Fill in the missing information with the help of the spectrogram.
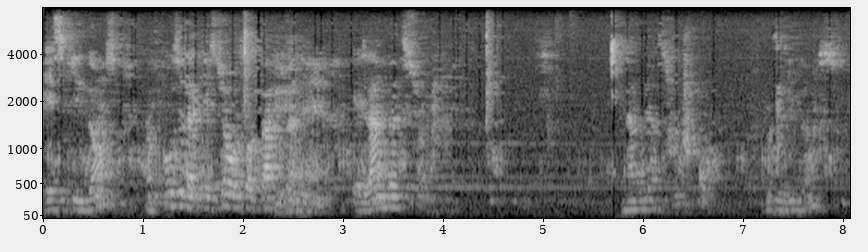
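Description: Slow-paced man teaching in an echoey classroom. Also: medium pitch, recorded from a distance, noisy background. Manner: slow, repeats phrases, slips into English. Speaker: French teacher. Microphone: distant room recording. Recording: echoey classroom recorded from afar, dull.

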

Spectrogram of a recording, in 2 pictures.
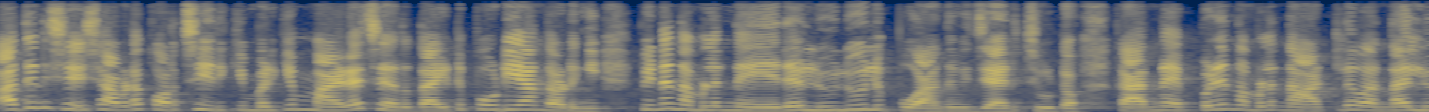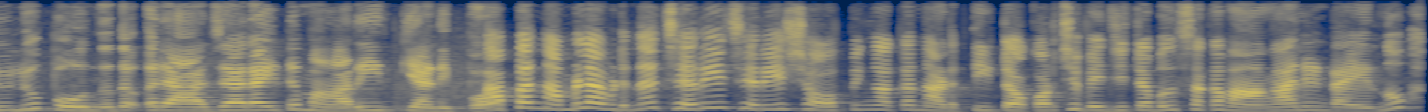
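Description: Brisk high-voiced woman vlogger. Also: a bit bright. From Kerala, India. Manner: chatty, ends sentences with friendly tags. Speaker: family vlogger. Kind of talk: casual vlog voice-over narration.

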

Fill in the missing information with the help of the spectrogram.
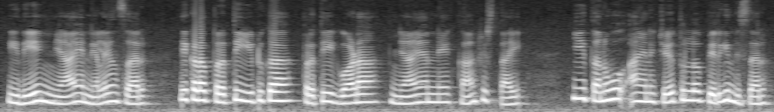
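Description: Brief: earnest indignant young man, raised high, read by a female narrator, storybook audiobook, muffled lo-fi sound. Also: natural voice. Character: young male college student, earnest and indignant. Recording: dull lo-fi recording.

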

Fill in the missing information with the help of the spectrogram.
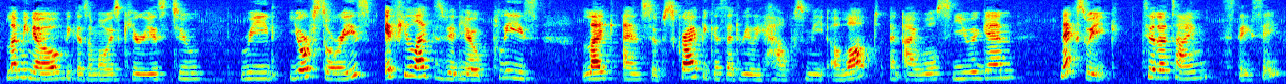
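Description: A woman's voice: mid-range voice, moderate pace, a bit bright. Chatty young woman. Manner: rambling, chatty, hesitant with fillers. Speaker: knitting podcast host. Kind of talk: casual podcast chat. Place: her apartment.

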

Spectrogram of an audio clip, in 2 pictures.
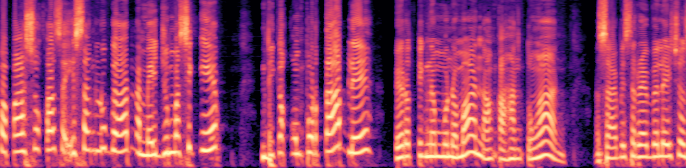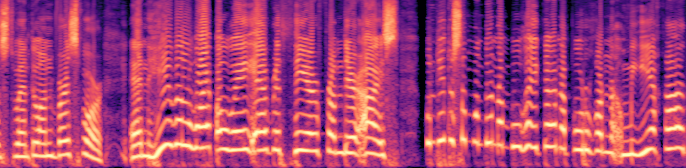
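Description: Filipino woman pastor, high and lively voice, dry close sound, sermon mixing Tagalog and English. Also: no echo. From Philippines. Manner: animated preaching, mixes Tagalog and English, asks the congregation for affirmation.

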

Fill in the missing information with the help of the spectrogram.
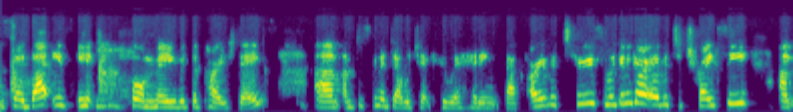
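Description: A young woman leading a live cooking demonstration from a home kitchen, speaking in a friendly, chatty way and inviting viewers to comment. Her voice comes across slightly husky and very dry. The sound is a little dull and muffled, like a webcam on a video call. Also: mid-range voice, no echo. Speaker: cooking demo presenter.

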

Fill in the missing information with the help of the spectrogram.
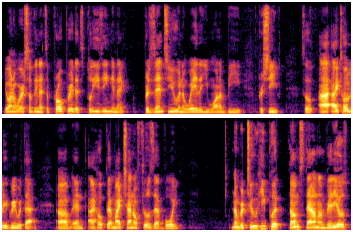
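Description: Bright-voiced Texan man rambling through a vlog. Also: mid-range voice, fairly even intonation, normal speed. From Texas. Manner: rambling, many ums and restarts. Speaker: fragrance reviewer. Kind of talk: casual unscripted vlog response.

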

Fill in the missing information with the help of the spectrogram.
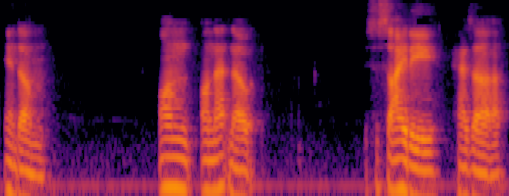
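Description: A vlogger speaking to viewers in a casual, earnest way, hesitating often and restarting sentences. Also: male voice, low voice. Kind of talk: casual advice vlog.

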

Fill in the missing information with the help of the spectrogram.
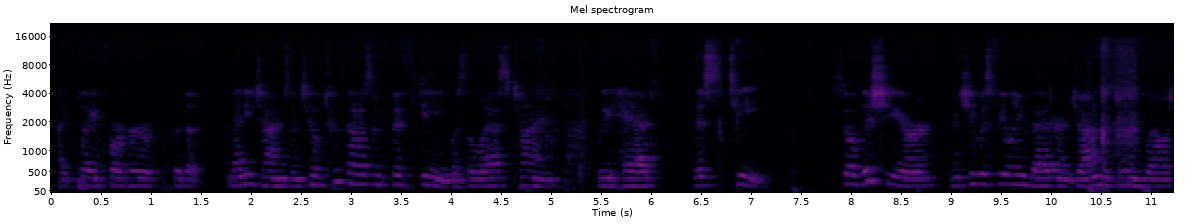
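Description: A woman's voice: lowish voice, moderate pace, dark tone. A woman welcoming guests to a church fellowship tea in a chatty, self-deprecating way. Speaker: event organizer. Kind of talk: welcome speech. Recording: distant mic in echoey hall, faint room noise.

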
